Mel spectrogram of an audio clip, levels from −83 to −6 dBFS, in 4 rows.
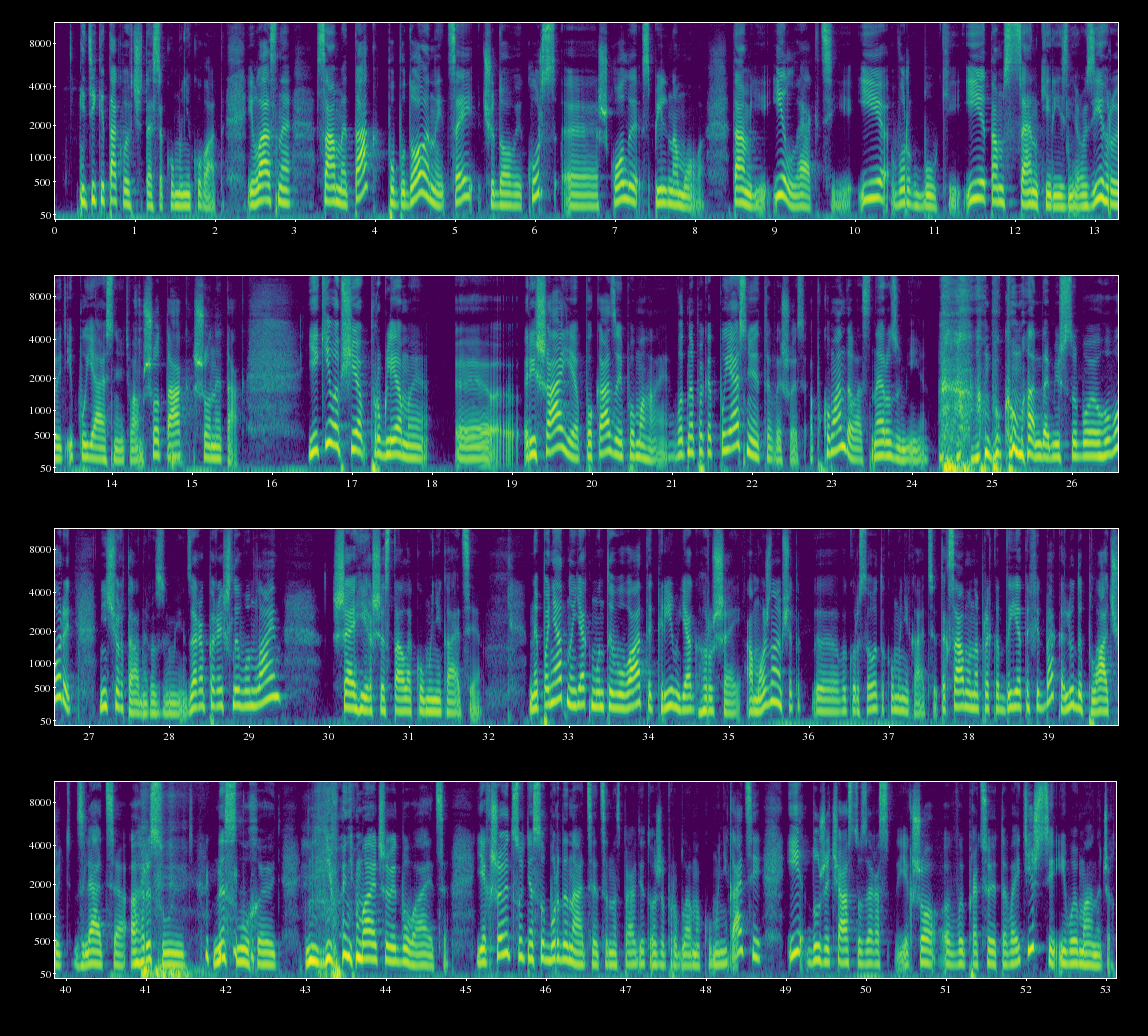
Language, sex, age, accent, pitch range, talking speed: Ukrainian, female, 30-49, native, 155-220 Hz, 135 wpm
